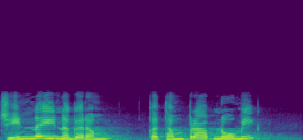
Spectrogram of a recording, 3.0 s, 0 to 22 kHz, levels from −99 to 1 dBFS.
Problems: none marked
